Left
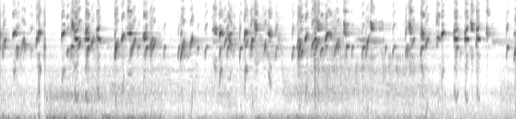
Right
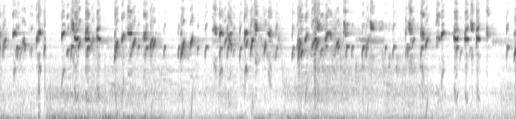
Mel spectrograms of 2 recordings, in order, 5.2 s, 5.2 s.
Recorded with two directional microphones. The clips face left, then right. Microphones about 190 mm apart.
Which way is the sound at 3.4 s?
40° left (ahead or behind).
